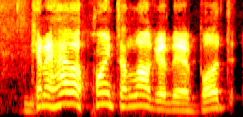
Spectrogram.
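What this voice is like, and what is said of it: Put-on Irish accent. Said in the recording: “That was Irish. ... It's more Irish. ... That was plain Irish.”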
